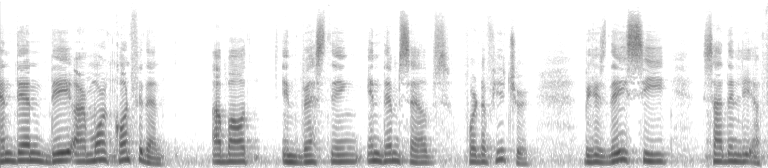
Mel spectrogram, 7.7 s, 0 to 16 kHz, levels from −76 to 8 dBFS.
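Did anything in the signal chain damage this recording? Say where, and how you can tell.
No, nothing along the chain left an audible mark on this audio that I can point to at any stage.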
